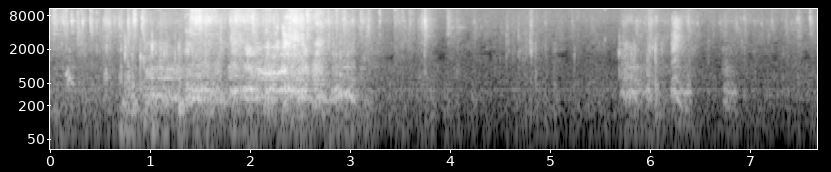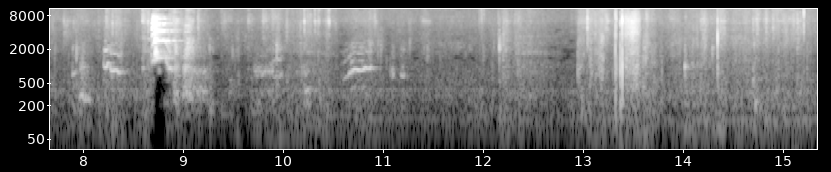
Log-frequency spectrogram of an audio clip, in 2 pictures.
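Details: Yorkshire Terrier puppies playing give thin, high squeaks and short yips between bouts of scuffling.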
